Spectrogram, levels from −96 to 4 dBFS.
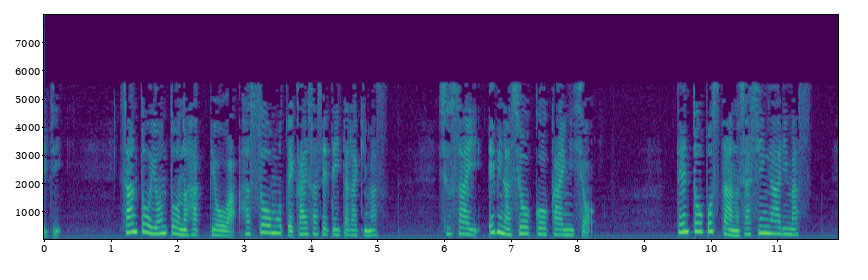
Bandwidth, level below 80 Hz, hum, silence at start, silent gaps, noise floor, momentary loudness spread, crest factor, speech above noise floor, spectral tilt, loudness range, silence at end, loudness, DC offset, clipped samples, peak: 5.8 kHz; -64 dBFS; none; 0 s; none; -61 dBFS; 11 LU; 18 dB; 35 dB; -10 dB/octave; 4 LU; 0.6 s; -27 LUFS; under 0.1%; under 0.1%; -10 dBFS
